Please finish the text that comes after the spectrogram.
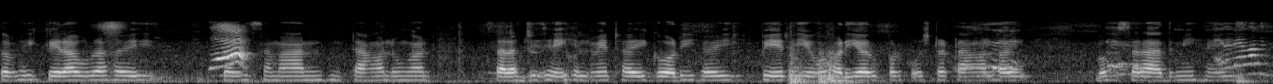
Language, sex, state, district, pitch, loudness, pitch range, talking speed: Bajjika, female, Bihar, Vaishali, 195 Hz, -20 LUFS, 190-200 Hz, 95 wpm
